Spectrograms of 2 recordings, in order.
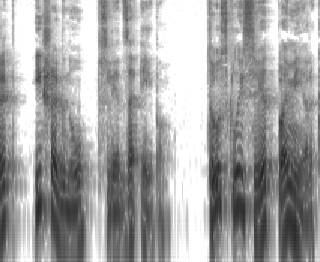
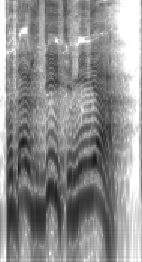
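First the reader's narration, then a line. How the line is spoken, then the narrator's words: Shouted. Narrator (Russian): крикнул он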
